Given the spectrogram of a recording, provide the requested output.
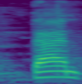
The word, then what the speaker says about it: than: तो यहाँ पर वो दैन है, दैन प्रोनाउंस करेंगे, देन नहीं।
